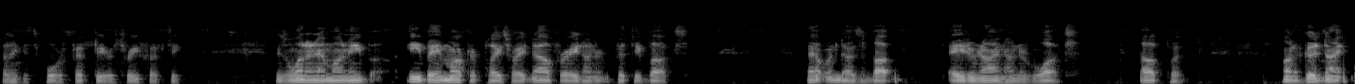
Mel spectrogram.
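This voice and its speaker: A man's voice: sits low, little pitch movement, measured pace, long pauses, a bit bright, muffled recording. An older man chatting casually and reminiscing in a plainspoken, folksy way, with homespun grammar. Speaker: radio hobbyist showing his collection. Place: small upstairs room being stripped to studs.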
